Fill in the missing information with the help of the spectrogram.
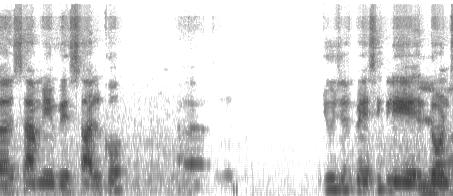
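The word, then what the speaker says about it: Šime Vrsaljko: The only extra point that I have got to add, also the Atletico Madrid guy is pronounced Sami Visalco.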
